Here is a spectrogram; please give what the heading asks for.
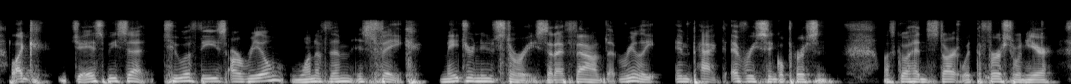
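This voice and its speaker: Man, podcast co-host, average pitch, casual talk, presenting game segment. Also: low-quality recording.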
